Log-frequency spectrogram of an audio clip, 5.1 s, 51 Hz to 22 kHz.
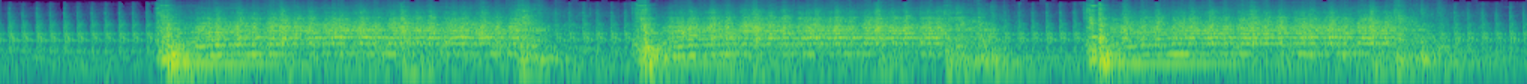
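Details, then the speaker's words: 1972 International Harvester 1110 pickup, off the road since 2013, after cleaning the points with emery cloth: three short bursts of steady cranking that never fire; no spark from the points. "nothing out of the points"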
